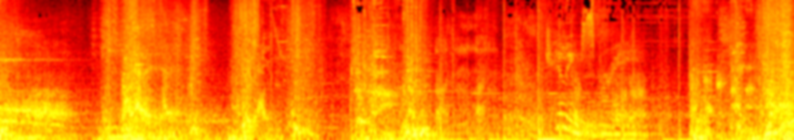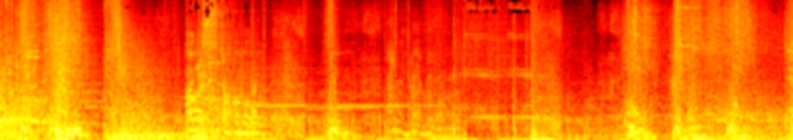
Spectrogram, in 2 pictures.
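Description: Fantasy game spells whoosh and burst over and over in a fight.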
